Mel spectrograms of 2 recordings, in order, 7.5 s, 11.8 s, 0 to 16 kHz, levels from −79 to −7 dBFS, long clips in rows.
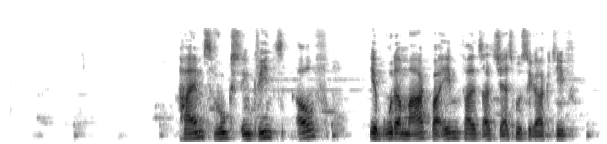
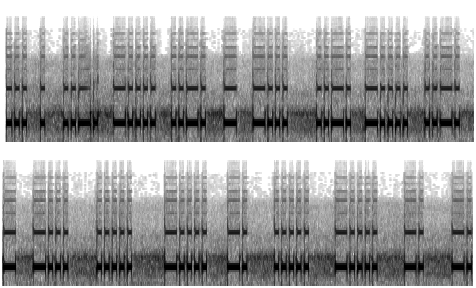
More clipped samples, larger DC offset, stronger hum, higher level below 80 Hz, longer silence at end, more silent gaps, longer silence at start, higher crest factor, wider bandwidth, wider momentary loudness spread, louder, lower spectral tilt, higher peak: second, under 0.1% vs 10%; second, under 0.1% vs 0.3%; neither; second, -58 dBFS vs -40 dBFS; first, 0.2 s vs 0 s; neither; first, 2.2 s vs 0.05 s; first, 18 dB vs 4 dB; about the same, 7.8 kHz vs 7.2 kHz; first, 11 LU vs 5 LU; second, -19 LUFS vs -6 LUFS; first, -6 dB/octave vs -4.5 dB/octave; about the same, -2 dBFS vs 0 dBFS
